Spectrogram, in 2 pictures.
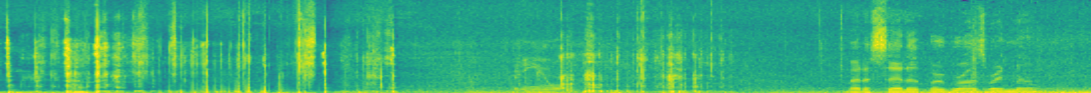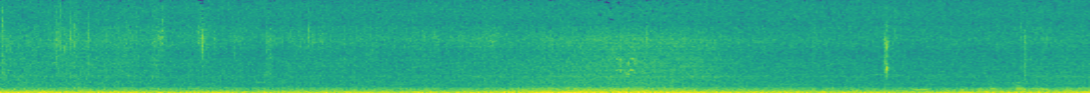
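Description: Wind blows steadily outdoors, rumbling across a microphone.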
